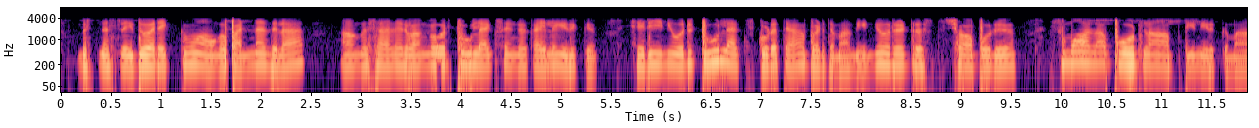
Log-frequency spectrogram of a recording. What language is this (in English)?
Tamil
